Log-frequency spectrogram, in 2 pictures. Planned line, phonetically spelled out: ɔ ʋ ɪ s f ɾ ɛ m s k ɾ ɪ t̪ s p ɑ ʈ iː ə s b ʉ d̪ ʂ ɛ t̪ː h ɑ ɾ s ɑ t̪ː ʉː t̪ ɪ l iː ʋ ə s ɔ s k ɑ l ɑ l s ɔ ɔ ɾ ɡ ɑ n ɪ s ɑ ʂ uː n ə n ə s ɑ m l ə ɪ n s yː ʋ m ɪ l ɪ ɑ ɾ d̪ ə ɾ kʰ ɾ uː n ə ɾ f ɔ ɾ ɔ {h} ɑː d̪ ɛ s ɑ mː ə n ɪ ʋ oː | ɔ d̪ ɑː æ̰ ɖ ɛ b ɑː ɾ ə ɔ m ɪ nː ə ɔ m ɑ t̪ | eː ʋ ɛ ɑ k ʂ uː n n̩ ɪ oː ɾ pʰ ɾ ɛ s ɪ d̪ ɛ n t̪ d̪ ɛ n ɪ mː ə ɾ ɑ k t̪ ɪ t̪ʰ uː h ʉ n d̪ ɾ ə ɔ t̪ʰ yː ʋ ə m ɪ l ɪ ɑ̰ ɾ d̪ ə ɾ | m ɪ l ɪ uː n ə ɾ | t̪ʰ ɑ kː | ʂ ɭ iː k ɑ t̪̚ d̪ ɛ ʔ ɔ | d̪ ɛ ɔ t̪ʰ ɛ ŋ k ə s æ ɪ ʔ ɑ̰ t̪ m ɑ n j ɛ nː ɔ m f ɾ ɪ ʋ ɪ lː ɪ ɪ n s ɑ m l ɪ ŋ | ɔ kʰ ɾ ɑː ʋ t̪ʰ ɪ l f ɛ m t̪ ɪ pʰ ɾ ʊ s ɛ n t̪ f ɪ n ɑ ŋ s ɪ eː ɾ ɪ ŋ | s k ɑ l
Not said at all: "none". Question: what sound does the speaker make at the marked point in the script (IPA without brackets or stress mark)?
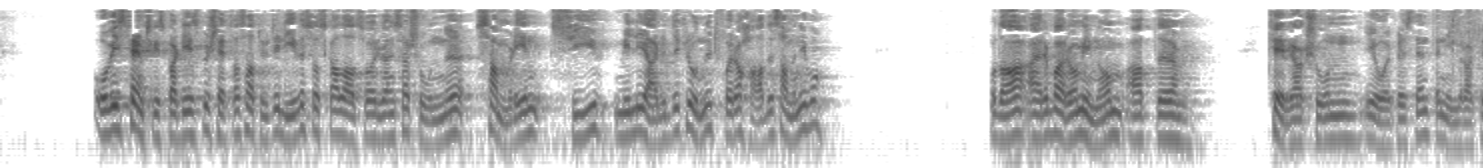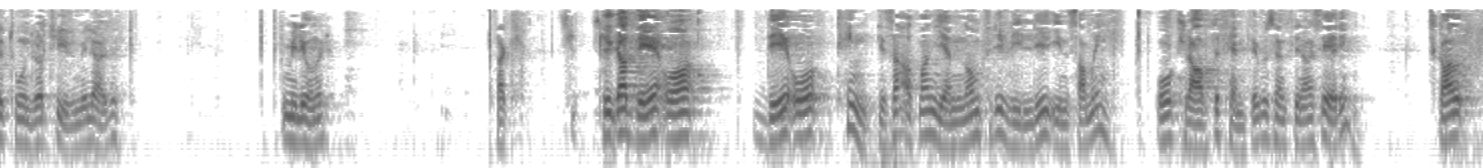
h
